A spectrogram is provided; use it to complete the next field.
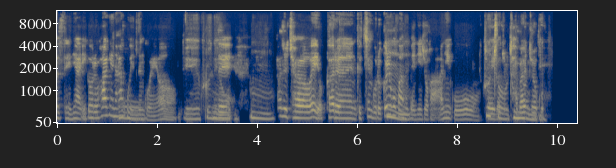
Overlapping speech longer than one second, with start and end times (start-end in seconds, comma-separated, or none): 8.5-9.7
